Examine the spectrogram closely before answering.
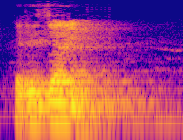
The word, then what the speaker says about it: resign: Silent का मतलब है कि यह जी का उच्चारण कहीं पर भी किया नहीं जाएगा। इसी प्रकार दूसरा है रिजाइन।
